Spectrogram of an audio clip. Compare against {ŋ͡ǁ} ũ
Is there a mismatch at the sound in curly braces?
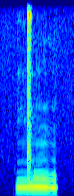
no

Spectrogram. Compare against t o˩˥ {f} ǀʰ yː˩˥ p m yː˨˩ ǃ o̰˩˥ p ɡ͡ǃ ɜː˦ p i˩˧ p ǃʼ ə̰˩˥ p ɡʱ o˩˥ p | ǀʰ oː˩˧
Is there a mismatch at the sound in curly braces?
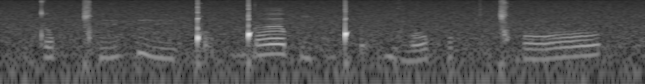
yes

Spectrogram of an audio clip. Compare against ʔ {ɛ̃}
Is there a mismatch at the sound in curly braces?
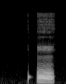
yes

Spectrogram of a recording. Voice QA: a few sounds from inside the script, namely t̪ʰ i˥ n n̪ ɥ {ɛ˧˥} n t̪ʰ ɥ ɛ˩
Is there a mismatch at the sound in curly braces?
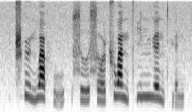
yes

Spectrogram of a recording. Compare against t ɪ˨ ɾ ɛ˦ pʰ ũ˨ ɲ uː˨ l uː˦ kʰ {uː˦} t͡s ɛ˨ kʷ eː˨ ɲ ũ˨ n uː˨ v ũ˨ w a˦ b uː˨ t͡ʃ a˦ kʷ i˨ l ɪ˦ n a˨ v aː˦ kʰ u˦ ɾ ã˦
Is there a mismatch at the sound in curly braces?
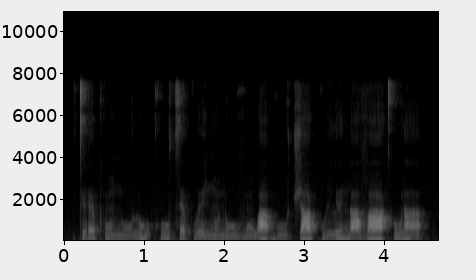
no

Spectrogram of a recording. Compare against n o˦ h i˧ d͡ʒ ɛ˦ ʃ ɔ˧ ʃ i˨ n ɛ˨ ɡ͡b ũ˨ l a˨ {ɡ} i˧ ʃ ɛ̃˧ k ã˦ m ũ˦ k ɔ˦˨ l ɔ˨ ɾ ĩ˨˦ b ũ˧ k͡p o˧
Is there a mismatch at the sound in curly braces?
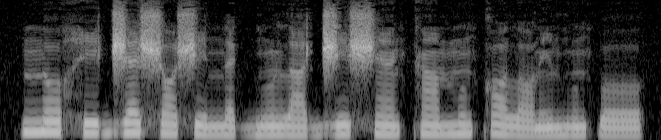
yes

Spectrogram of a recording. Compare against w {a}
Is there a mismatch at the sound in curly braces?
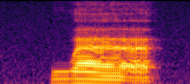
yes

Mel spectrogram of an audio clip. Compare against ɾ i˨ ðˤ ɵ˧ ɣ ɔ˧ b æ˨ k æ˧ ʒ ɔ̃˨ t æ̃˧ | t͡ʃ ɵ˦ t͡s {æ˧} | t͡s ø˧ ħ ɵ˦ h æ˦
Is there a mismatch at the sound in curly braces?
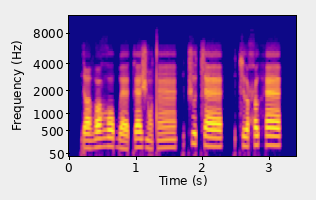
no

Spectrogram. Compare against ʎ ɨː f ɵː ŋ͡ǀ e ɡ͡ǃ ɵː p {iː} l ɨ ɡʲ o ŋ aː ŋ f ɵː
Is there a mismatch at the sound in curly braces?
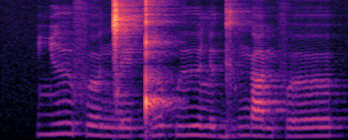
yes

